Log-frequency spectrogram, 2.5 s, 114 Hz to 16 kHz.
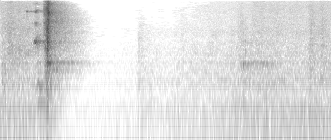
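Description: A single sharp metallic click from the action of an M16-style cap-gun replica rifle as its charging handle is worked to cock it.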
